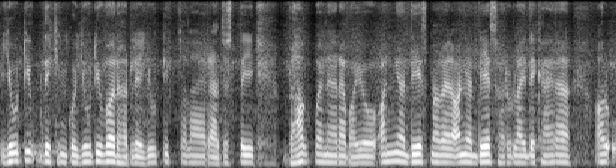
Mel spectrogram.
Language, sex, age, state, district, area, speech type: Nepali, male, 18-30, West Bengal, Jalpaiguri, rural, spontaneous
